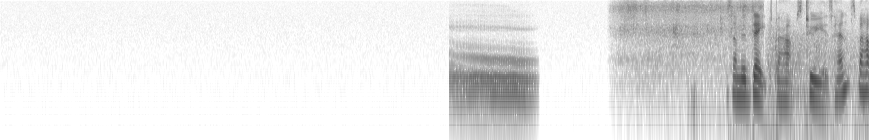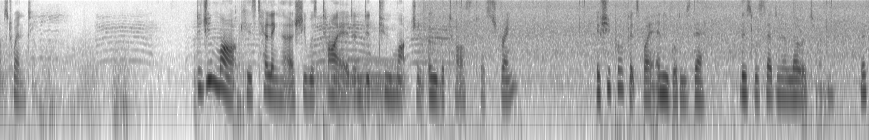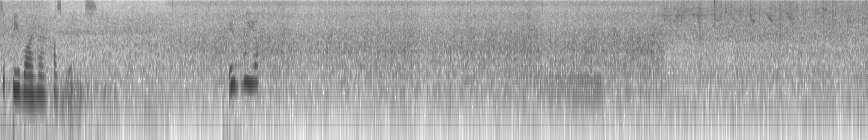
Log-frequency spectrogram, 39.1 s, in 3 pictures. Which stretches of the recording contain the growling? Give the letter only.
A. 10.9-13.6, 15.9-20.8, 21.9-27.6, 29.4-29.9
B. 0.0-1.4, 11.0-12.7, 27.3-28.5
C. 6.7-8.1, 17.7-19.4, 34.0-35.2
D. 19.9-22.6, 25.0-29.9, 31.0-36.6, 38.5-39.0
C.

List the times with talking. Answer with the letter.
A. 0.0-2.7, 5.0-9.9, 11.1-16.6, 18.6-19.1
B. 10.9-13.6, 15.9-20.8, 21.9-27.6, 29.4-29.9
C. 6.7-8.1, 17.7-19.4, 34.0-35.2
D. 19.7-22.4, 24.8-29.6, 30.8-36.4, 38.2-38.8
B.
